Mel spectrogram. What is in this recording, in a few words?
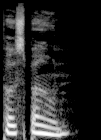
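"postpone", American English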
